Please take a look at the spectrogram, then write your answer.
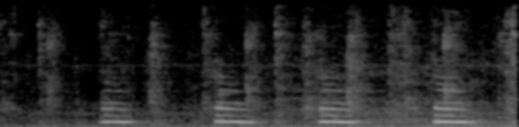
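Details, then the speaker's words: Swiss-style German clock whistle box after cleaning sawdust-like debris from the reed and back board and re-gluing the top: four clear, evenly spaced mid-pitched toots. The whistle sounds properly again. "now it makes a [Music] sound that's better than nothing and all it was is removing this board carefully and cleaning the re that blows across right at the opening right against this board here"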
